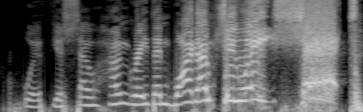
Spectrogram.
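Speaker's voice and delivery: very loud, shrill, cutting scolding yell. Reenacting a scene, answering the hungry child: reenacting the mother's reply. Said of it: "I can reenact that scene for you".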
